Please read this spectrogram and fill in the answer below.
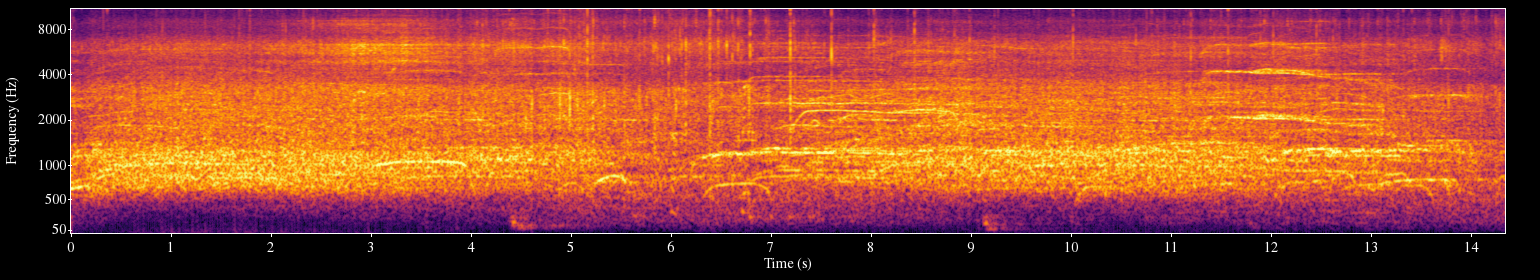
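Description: A large arena crowd cheering, a dense steady din of voices with many high-pitched shrieks on top. It eases slightly about six seconds in and fades near the end, with two brief low thumps along the way.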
